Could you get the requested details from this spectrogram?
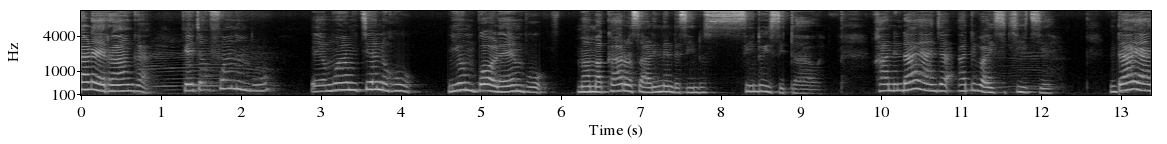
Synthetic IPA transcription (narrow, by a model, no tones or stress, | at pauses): aleɾaŋɡake̞t͡ʃaxufwanimbu | emwemut͡sjenixu | nijo̞muβo̞lembu | mamakaɾo̞salineːndesindusiːnduisitawe | xaːndindajaːɲd͡ʒaːtiβaisit͡ʃit͡sje | ndaja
